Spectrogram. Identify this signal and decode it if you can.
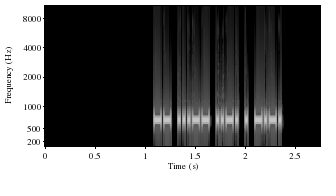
Morse code, heard as a keyed tone, about 46 wpm, 700 Hz. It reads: M3FEC
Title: DXCC-100 Call Signs - 5 Characters - Repeated 2x - 50wpm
